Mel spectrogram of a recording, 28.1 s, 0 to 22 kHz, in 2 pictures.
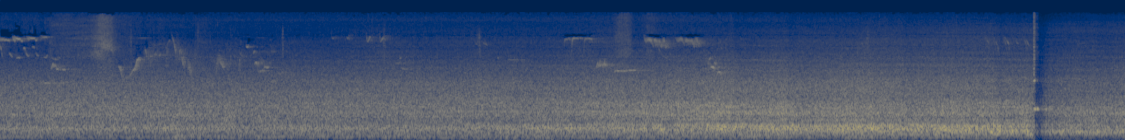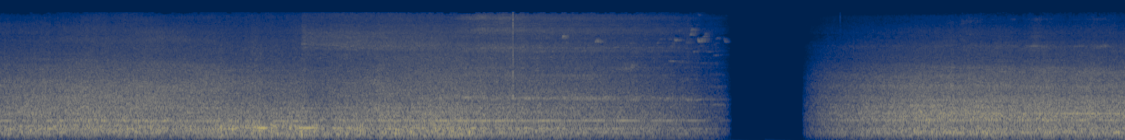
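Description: DB Class 110 electric locomotive hauling a passenger train into a station: a steady rumble of wheels and motors that grows louder over the first ten seconds, later carrying two held tones. After a brief silence near the end, the locomotive stands with a steady hum and held tones. Birds chirp faintly at the start.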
